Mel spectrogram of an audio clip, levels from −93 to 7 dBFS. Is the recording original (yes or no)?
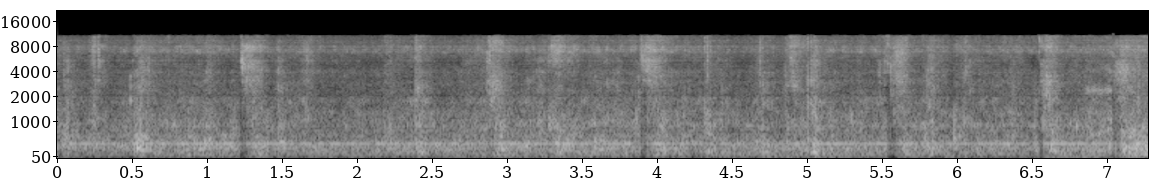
no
